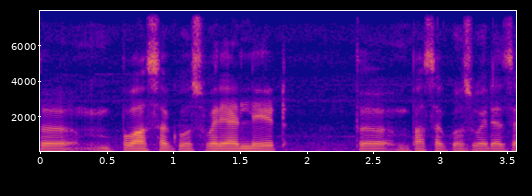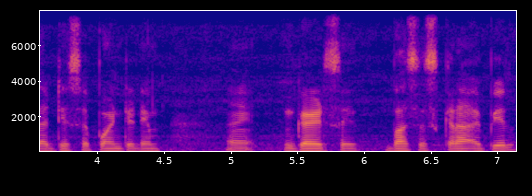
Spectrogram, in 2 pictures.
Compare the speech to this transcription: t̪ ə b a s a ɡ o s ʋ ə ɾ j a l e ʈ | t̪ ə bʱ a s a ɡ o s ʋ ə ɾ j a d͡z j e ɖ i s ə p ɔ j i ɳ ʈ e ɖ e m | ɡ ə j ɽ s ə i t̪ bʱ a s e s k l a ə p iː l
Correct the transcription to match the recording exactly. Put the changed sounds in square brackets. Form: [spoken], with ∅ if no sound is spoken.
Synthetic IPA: t̪ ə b a s a ɡ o s ʋ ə ɾ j a l e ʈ | t̪ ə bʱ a s a ɡ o s ʋ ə ɾ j a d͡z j [a] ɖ i s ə p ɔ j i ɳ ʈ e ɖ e m | ɡ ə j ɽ s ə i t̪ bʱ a s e s k [ɾ] a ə p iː l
